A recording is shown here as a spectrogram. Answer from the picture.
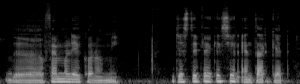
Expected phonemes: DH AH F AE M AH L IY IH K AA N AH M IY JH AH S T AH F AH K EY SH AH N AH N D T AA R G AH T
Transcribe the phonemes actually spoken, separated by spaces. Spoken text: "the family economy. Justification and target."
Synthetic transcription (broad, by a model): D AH F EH M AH L IY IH K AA N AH M IY JH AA S T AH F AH K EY S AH N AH N T AA R G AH T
